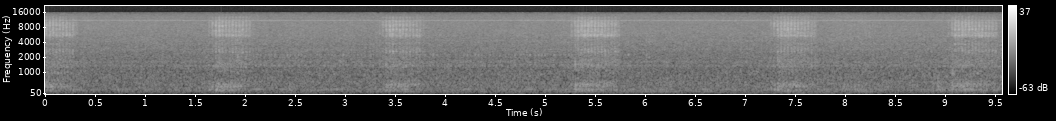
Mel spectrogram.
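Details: Indoor cat purring as it is massaged, from a household of four cats. A rhythmic purr rises and falls with breathing nearly every two seconds, each swell paired with a short airy brushing sound.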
